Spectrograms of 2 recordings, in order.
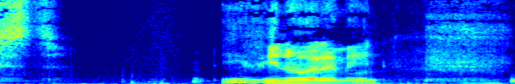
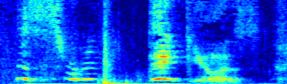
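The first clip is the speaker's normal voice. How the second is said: mock crying; 8 dB quieter than usual. Mock-crying rant about the movie.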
